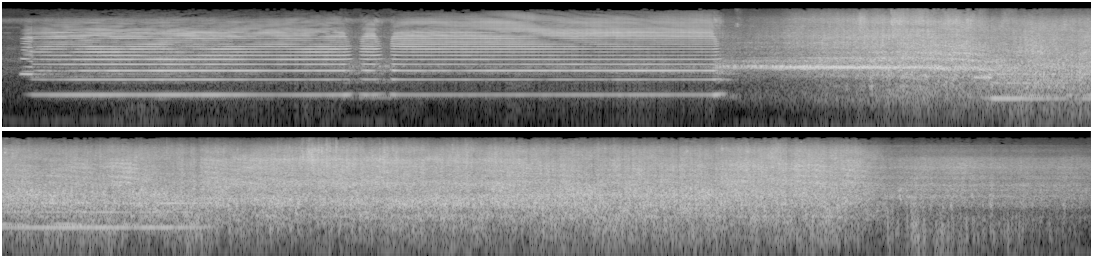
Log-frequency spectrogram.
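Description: Express train's horn sounds one long blast of about nine seconds, briefly broken around four seconds in, followed by two shorter horn notes. Passenger coaches pass close by with a steady rattle and rumble of wheels on the rails, which fades over the last few seconds as the train moves off round the curve.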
